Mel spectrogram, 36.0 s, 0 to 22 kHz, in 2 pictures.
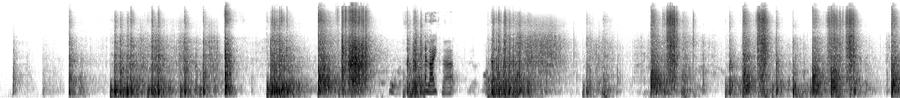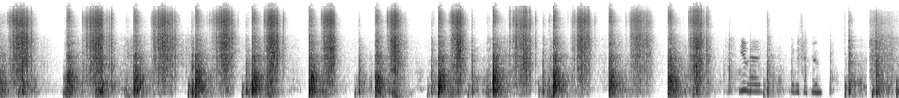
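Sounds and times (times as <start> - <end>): fireworks bangs and crackles: 0.0 - 35.9
firework hissing: 1.8 - 8.3, 14.7 - 15.6, 25.6 - 32.3, 35.3 - 35.9.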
